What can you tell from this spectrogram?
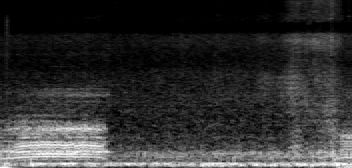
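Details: Kitten, one of several that came to a house for shelter, meowing at a person: a single drawn-out, harmonic meow lasting about a second, followed by quiet low rumbling background noise.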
